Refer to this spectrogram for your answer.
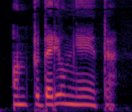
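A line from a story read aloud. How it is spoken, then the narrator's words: Whisper. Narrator (Russian): прошептала она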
